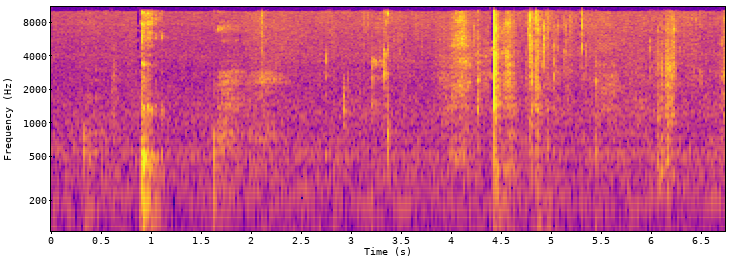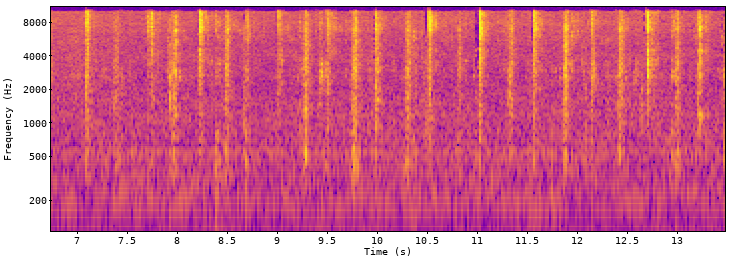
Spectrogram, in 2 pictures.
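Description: Close-miked chewing of cold pork trotters, a run of many small, wet clicks of mouth and jaw. One short, loud mouth sound comes about a second in.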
